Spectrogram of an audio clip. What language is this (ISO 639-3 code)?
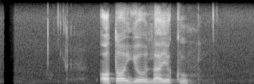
nep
